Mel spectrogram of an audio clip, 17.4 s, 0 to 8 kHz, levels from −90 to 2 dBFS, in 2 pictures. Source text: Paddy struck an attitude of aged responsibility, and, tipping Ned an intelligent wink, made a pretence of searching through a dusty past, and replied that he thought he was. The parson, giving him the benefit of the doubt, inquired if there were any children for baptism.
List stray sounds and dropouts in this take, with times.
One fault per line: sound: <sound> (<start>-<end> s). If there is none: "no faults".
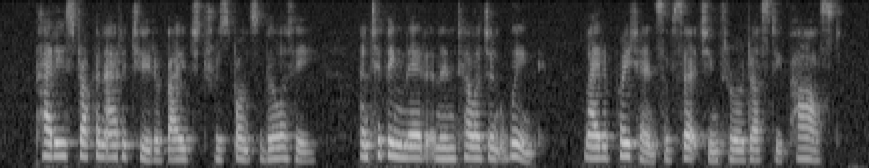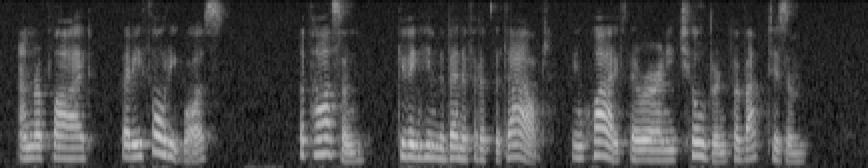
no faults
